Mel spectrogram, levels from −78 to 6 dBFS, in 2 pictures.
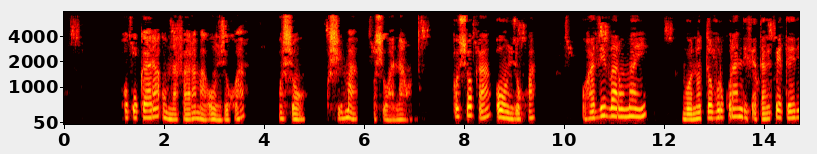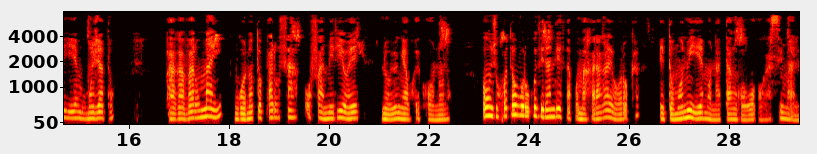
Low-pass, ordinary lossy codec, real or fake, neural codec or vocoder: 7.2 kHz; MP3, 32 kbps; real; none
